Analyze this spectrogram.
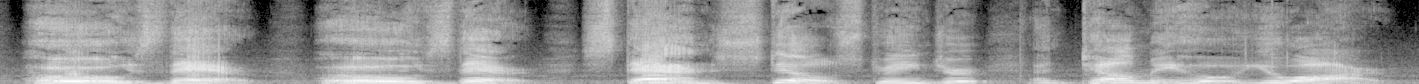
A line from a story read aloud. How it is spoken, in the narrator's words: the huge creature said in a growling voice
